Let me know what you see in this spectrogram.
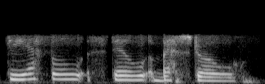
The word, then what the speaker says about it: diethylstilbestrol: How do you pronounce this? – Hi, Nick. Thanks for having me on the show. – Not at all. – It's diethylstilbestrol.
